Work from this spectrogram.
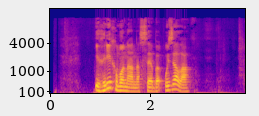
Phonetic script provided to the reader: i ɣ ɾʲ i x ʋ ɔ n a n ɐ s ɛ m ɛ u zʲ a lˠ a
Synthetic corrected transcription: i ɣ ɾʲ i x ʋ ɔ n a n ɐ s ɛ b ɛ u zʲ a lˠ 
